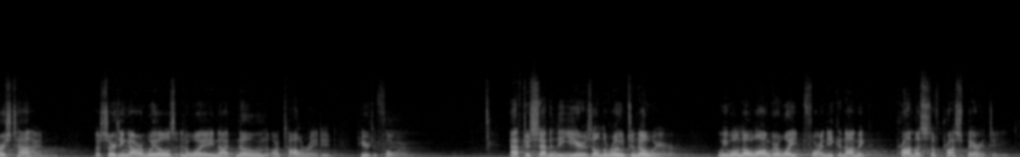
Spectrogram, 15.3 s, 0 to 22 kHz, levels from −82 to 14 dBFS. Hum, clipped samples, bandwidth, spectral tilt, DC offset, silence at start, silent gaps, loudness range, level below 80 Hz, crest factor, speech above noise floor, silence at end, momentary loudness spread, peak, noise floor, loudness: none; under 0.1%; 11 kHz; -6.5 dB/octave; under 0.1%; 0 s; none; 8 LU; -56 dBFS; 20 dB; 30 dB; 0.2 s; 17 LU; -4 dBFS; -52 dBFS; -22 LUFS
